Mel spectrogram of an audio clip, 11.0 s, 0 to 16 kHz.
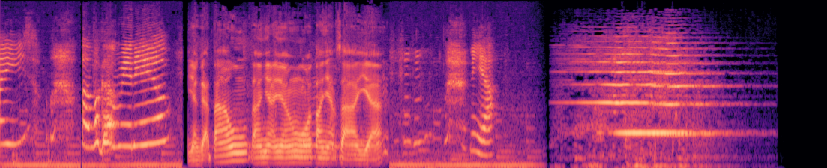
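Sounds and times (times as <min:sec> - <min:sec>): low rumble: 0:07.4 - 0:10.2
steady held note: 0:07.4 - 0:10.4.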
